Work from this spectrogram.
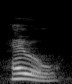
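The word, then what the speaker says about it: héros: sorry a hero basically in french is pronounced with the h so this is an example of a word let me highlight it to make things easier so this one is pronounced with the edge because it begins with h aspirated so it is pronounced as hero okay whereas the feminine version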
